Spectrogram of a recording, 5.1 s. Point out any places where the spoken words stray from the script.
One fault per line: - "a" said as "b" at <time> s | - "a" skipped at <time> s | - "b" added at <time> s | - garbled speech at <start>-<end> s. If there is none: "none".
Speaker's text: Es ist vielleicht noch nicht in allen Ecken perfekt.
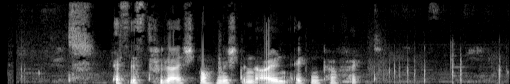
none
